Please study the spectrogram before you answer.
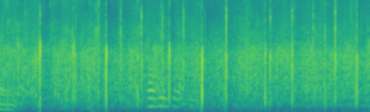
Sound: applause

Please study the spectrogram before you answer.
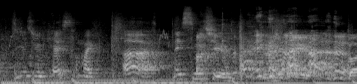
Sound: group laughter

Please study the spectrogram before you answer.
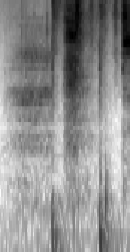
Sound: sighing

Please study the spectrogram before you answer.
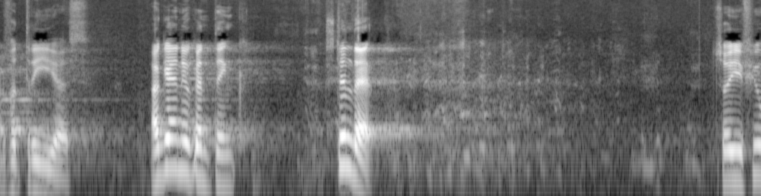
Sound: laughter

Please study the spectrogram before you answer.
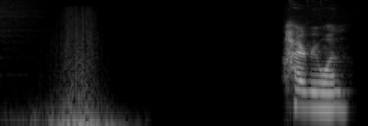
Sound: air whooshing

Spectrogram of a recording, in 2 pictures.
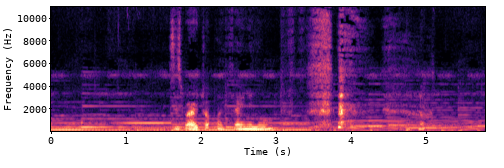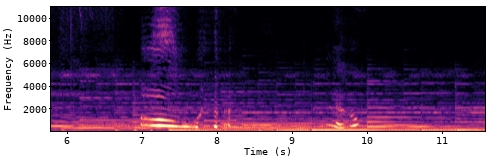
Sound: laughing

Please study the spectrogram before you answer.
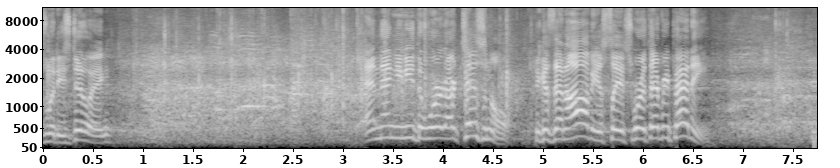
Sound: laughter

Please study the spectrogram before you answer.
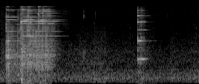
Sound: silverware falling

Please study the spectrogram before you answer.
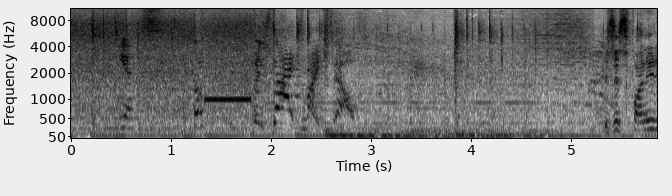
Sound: beeping

